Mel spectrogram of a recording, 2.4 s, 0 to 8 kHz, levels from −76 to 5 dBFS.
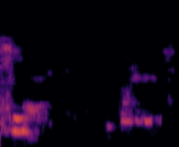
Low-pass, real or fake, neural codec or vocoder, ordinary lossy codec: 7.2 kHz; fake; codec, 16 kHz, 4 kbps, X-Codec, WavLM features, trained on Multilingual LibriSpeech; AAC, 16 kbps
